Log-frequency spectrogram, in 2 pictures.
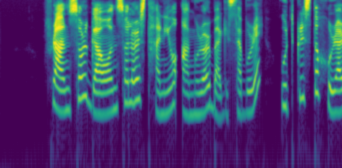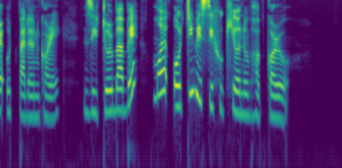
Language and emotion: Assamese, happy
